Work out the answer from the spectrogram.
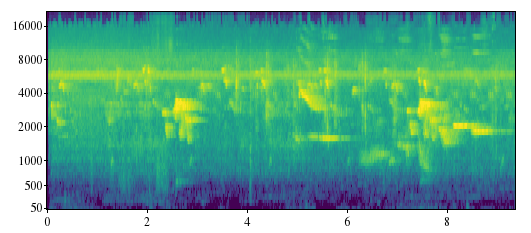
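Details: In an Indian forest, a Malabar Whistling Thrush sings loose, rambling phrases of clear whistles with some sliding notes, over a steady high insect trill and other faint bird calls.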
